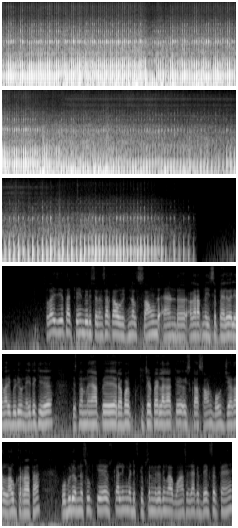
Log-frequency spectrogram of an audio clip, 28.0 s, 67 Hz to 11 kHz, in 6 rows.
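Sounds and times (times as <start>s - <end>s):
motorcycle exhaust running: 0.0s - 13.2s.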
